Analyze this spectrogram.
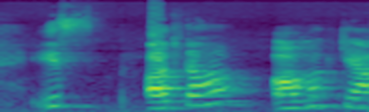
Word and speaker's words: अतः: एक और देखिए, अतः, अतः विसर्ग की जगह पे हम किसका उच्चारण कर रहे हैं, ह व्यंजन का उच्चारण कर रहे हैं, अतः।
